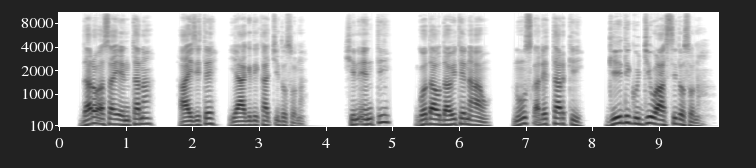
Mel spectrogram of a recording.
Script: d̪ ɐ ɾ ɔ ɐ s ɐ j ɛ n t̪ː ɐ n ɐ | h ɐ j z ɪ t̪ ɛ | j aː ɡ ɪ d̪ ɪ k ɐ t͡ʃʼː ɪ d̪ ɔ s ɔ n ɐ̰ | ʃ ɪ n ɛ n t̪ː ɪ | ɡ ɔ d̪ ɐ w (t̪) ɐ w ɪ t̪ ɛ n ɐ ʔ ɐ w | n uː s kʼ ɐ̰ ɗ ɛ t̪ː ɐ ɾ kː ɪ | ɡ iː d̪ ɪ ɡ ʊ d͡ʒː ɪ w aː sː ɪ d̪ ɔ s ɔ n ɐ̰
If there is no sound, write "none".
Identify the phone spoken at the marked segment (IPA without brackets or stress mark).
d̪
